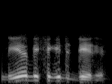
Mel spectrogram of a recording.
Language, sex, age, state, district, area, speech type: Bodo, male, 45-60, Assam, Kokrajhar, rural, conversation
